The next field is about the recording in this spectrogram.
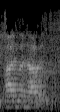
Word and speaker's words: Padmanabhan: I always said Padmanabhan, but then I was told it's Padmanabhan, and well, how do you say it? – Don't mind. There's no expert. No expert. – It should be Padmanabhan. – Padmanabhan. Okay. It's official.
